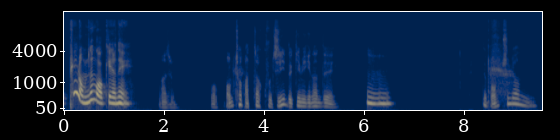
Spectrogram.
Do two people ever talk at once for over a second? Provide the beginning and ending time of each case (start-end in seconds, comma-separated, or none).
none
